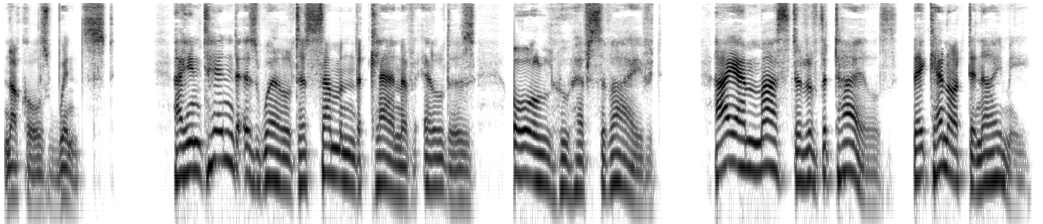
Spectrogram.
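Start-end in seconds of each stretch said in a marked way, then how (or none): 1.7-10.3 a lightly voiced errant, higher and insistent; scheming elder god. A narrator's reading. Errant to Knuckles, lightly voiced and insistent. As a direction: coax an old ally back to power.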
